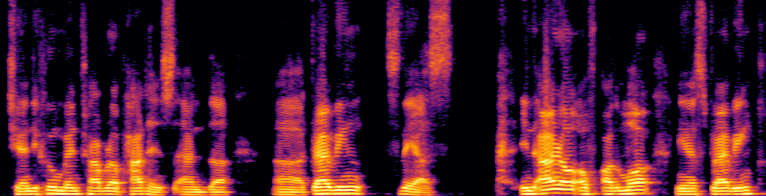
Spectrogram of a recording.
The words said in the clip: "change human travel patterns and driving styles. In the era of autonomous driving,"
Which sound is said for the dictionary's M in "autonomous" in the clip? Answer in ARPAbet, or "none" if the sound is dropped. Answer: none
